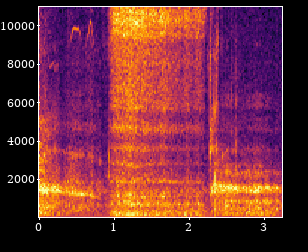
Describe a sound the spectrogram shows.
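Paper rustles as a page is turned.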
